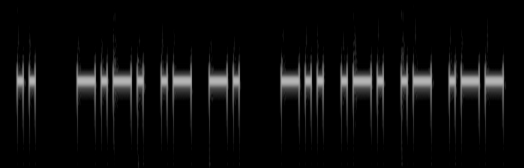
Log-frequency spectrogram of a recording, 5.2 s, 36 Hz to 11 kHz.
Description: Morse code, heard as a keyed tone, about 20 wpm, 700 Hz. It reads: I CAN DRAW
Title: Sentences from Top 1000 Words - Review Part 1 - 20wpm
